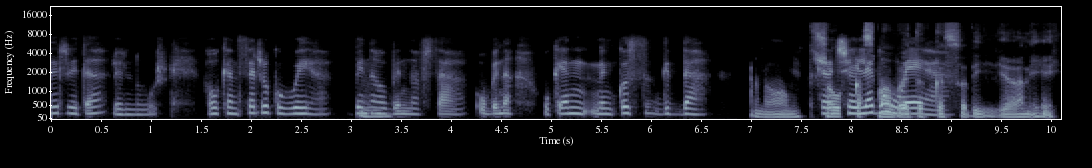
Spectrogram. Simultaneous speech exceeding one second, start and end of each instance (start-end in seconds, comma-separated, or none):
7.7-9.1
